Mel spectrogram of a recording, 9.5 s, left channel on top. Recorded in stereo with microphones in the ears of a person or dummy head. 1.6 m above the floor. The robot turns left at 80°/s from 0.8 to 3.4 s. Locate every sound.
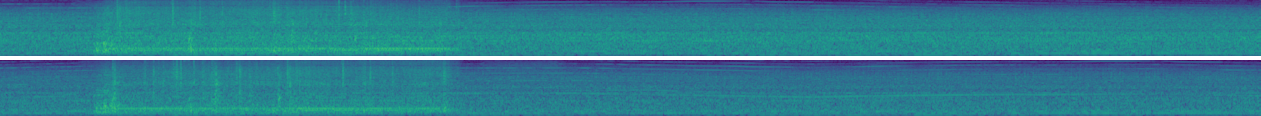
0.7 s a thud: 35° left (ahead or behind), 1.0 m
